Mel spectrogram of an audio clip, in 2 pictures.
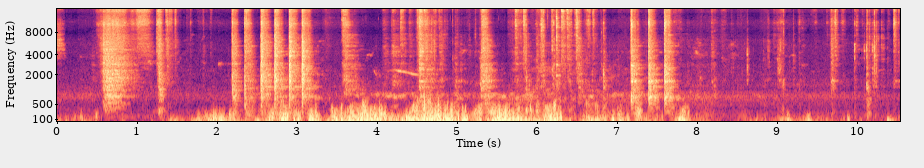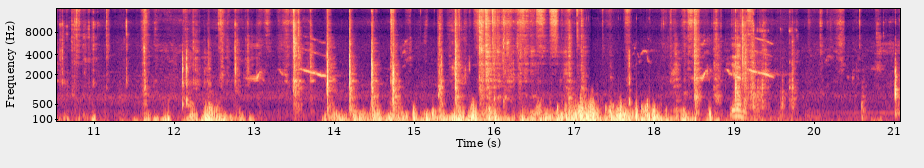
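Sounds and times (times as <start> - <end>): knocks of roof tiles handled: 2.2 - 8.3, 9.6 - 20.0.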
